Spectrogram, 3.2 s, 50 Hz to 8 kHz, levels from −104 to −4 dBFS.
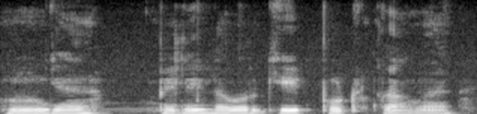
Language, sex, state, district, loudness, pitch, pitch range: Tamil, male, Tamil Nadu, Nilgiris, -16 LUFS, 125 Hz, 120-130 Hz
